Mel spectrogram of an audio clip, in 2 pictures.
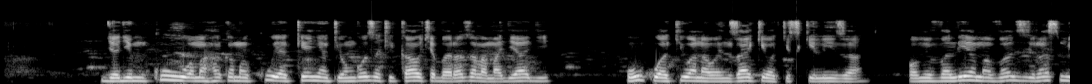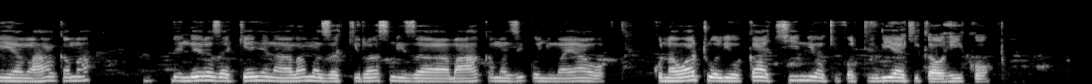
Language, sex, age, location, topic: Swahili, male, 18-24, Mombasa, government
